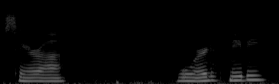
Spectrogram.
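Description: A woman's voice: deep voice, very slow, warm tone, smooth. A woman co-hosting a podcast, chatting casually and rambling with lots of fillers and laughs. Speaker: podcast co-host. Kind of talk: casual chat.

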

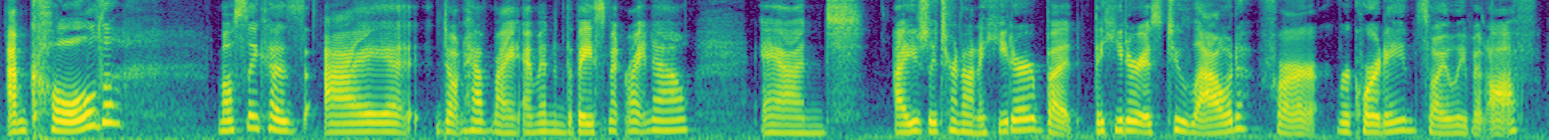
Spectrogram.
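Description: A woman's voice: mid-range voice, moderate pace, fairly bright tone, dry recording. A woman co-hosting a podcast in a casual, chatty style, recorded at home in a basement. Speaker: podcast co-host.

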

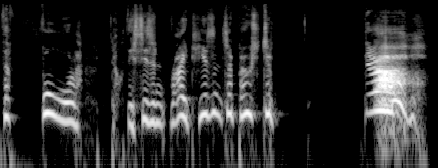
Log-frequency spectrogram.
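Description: A woman playing an earnest, urgent female professor and time traveller in an audio drama, speaking intensely in halting phrases. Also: mid-range voice, expressive, dry recording, clean studio sound. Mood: desperate pleading.

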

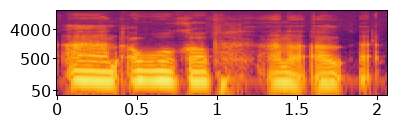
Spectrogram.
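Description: Wheezy, low-voiced man, casual podcaster. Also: fairly even intonation, moderate pace, darkish tone, no echo. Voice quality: wheezy, gravelly. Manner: hesitant, thinking aloud. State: wheezing, chesty, sick and just woken up. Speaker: movie podcast host. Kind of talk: casual solo podcast talk, rambling film review.

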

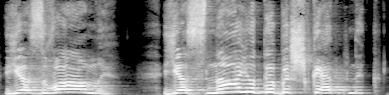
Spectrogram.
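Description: Woman doing a high sweet little angel girl. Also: lively intonation, takes it slowly, heavily acted. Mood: eager. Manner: high, eager and bright.

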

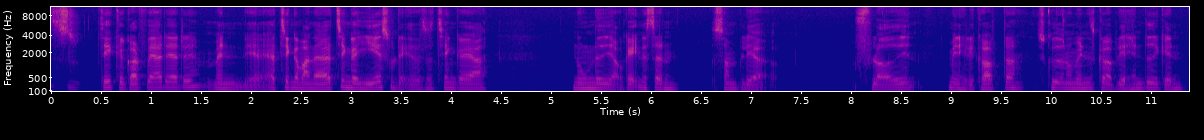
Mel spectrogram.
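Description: A man with a slightly raised pitch and plenty of vocal fry. He chats casually as a co-host, understated and matter-of-fact, with a dry sense of humour. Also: steady tone. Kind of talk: casual chat.

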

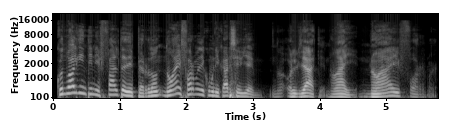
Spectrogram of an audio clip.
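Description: A man with a Rioplatense Spanish accent gives a lively talk about marriage, voicing what husbands and wives say to make his point. His voice sits high but sounds mellow. The sound is close and dry. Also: moderate pace, dry recording. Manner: acts out quoted spouses, rhetorical asides. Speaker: marriage speaker.

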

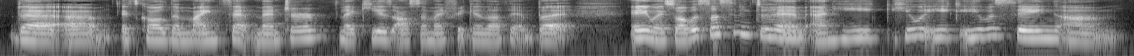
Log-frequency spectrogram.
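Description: A woman's voice: mid-range voice, gravelly. A woman hosting a casual motivational talk, rambling with lots of fillers and frequent swearing, often calling her listeners "you guys".

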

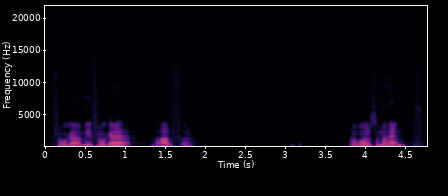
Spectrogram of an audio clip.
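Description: A man giving an interactive Bible teaching, quizzing his listeners and praising their answers. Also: a little high. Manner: lively, asks the audience questions and praises answers. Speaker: preacher teaching a group.

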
